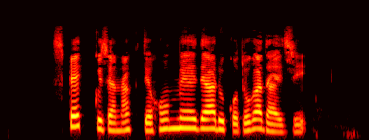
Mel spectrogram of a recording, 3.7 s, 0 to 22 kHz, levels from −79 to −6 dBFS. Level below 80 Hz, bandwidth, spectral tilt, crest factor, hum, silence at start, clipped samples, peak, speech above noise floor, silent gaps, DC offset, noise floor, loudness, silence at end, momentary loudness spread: -78 dBFS; 11.5 kHz; -3.5 dB/octave; 20 dB; none; 0.55 s; under 0.1%; -10 dBFS; 39 dB; none; under 0.1%; -67 dBFS; -28 LUFS; 0.65 s; 15 LU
